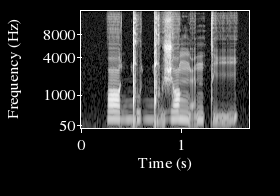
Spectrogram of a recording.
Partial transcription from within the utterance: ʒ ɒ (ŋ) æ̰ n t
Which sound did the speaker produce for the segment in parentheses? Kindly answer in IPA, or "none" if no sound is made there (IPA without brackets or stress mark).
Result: ŋ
